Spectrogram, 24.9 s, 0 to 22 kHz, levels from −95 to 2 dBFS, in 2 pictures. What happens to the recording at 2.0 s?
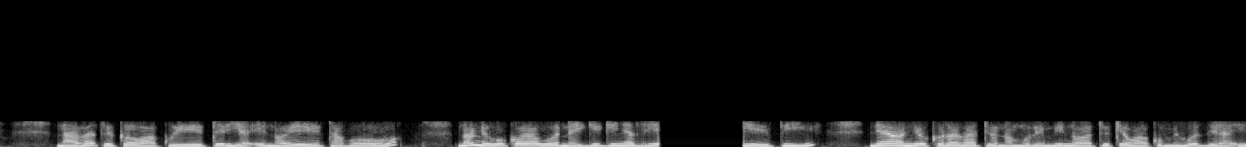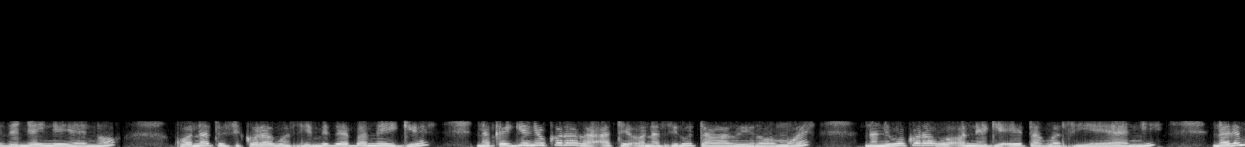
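G.729 codec coding runs through 2.0 s and the whole clip. The speech is rebuilt from a vocal-tract filter and sparse pulses, so it sounds band-limited below 4 kHz, rough and synthetic, which fits an 8 kbit/s voice codec.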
